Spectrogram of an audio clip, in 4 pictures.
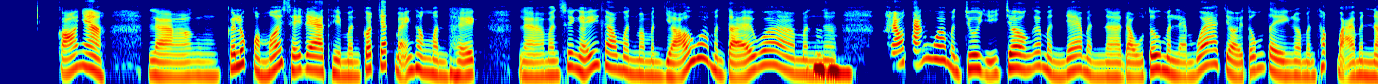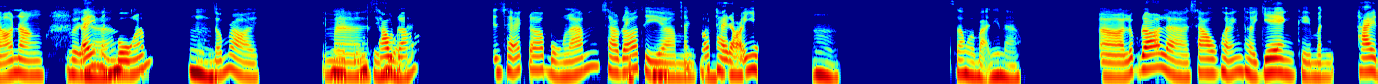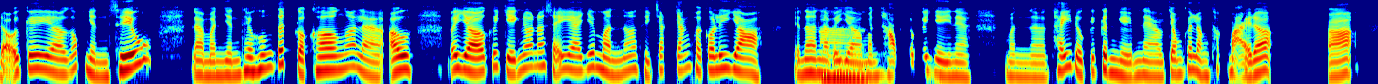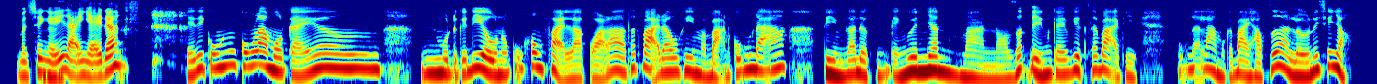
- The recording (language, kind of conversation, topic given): Vietnamese, podcast, Khi thất bại, bạn thường làm gì trước tiên để lấy lại tinh thần?
- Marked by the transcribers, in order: tapping; laugh; chuckle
